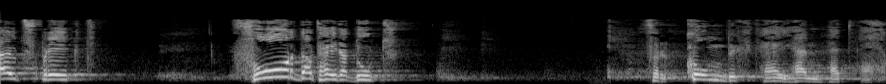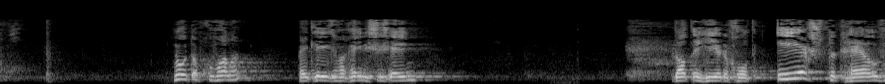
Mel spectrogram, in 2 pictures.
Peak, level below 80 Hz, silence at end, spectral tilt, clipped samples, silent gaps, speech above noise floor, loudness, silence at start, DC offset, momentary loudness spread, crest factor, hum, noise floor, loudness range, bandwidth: -2 dBFS; -74 dBFS; 0 s; -3.5 dB/octave; under 0.1%; none; 40 dB; -19 LUFS; 0 s; under 0.1%; 20 LU; 20 dB; none; -58 dBFS; 9 LU; 8.8 kHz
